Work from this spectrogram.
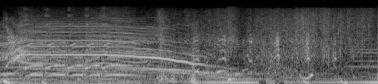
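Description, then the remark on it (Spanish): A voice imitates the sound of chicken broth water boiling, starting with a high, wavering tone that slides downward, then breaking into choppy, gurgling bubble-like pulses. “… dice el paquito fiu fiu, pero con un sabor como cuando hierve, cuando hierve el agua del caldo de pollo”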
